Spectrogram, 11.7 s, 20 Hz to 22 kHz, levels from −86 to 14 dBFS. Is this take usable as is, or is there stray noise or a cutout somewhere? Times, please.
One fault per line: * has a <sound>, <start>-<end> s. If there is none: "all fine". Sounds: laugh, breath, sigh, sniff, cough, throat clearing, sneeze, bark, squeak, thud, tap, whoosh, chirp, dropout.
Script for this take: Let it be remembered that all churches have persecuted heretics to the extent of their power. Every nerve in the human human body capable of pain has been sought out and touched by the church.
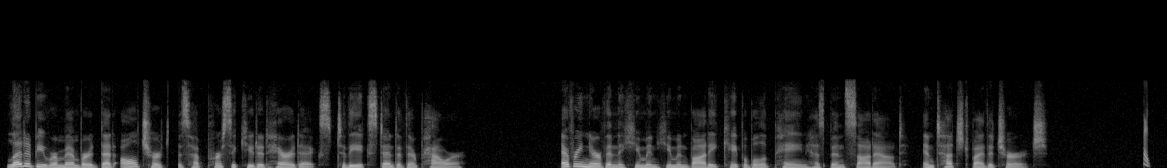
* has a dropout, 1.7-1.8 s
* has a chirp, 11.4-11.5 s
